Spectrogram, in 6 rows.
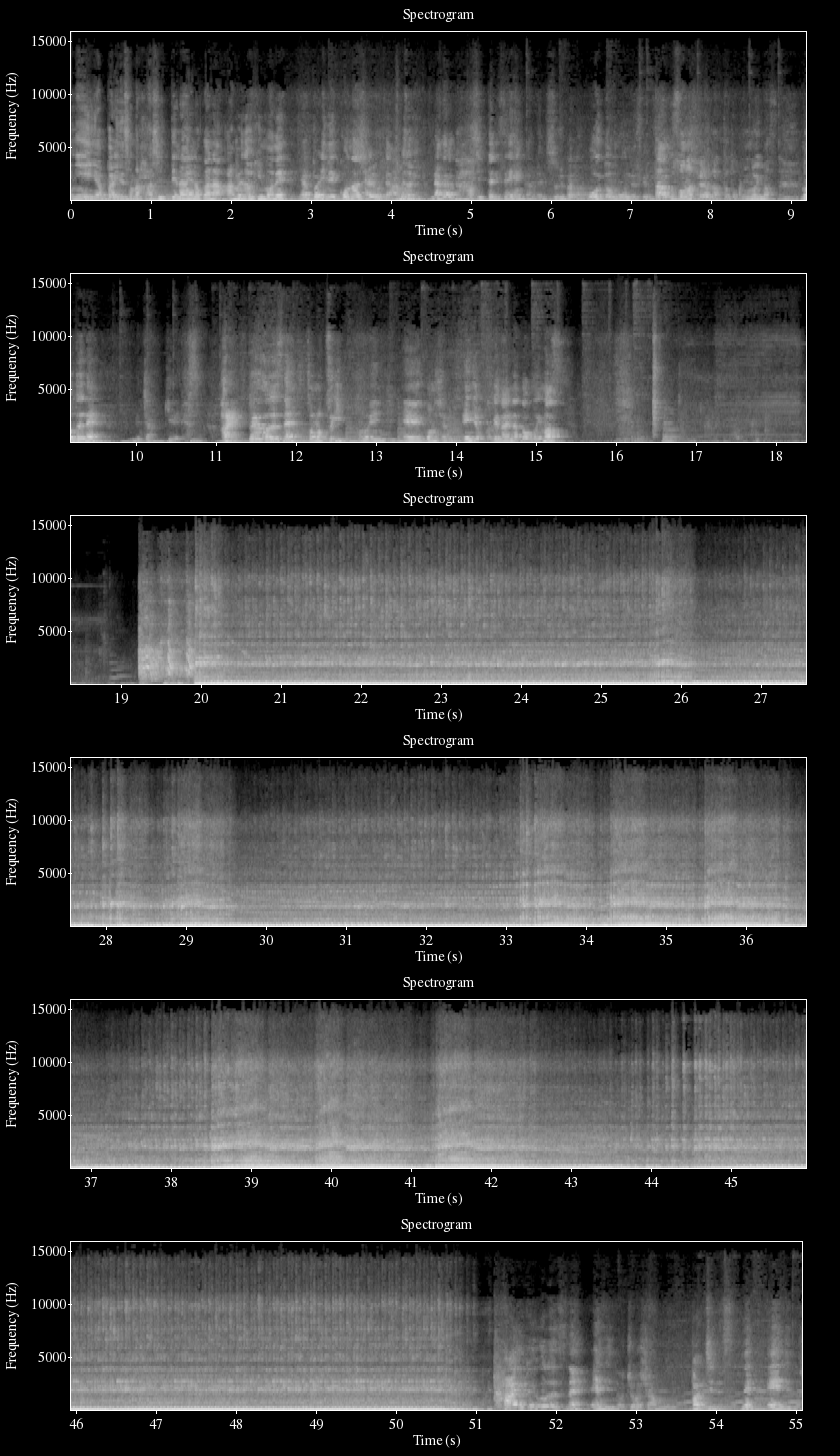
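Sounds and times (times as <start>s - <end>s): motorcycle electric starter cranking: 19.2s - 20.8s
motorcycle engine idling and revving: 19.2s - 51.2s.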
